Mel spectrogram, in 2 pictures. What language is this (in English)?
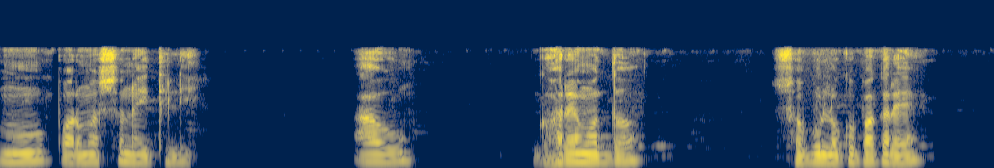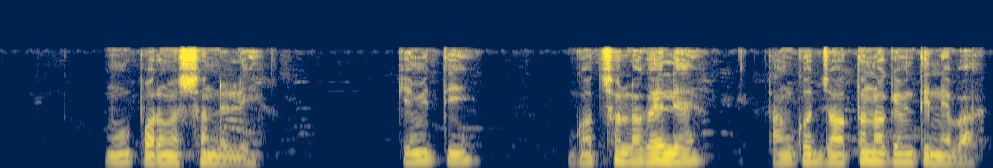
Odia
